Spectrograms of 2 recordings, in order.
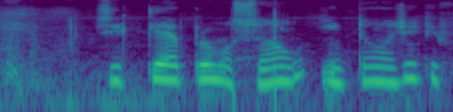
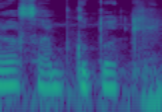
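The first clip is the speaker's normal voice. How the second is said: whisper; 4 semitones lower, 10 dB quieter, much faster than usual. Real, not acted. Hiding from enemy.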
